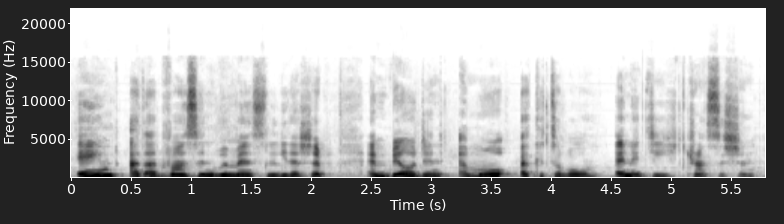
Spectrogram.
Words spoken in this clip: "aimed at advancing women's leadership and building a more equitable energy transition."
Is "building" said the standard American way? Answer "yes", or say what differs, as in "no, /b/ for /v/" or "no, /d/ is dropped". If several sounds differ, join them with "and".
yes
